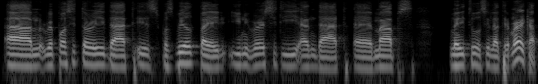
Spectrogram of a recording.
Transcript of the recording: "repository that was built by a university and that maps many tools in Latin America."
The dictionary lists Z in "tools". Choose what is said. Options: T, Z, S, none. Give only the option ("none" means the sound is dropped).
S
